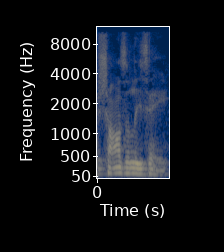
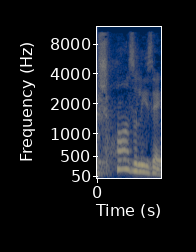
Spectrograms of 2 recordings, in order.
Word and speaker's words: Champs-Élysées: I mean, our first date was on the Champs-Élysées. Yeah, that's how you say it. Not Champs-Élysées. It's the Champs-Élysées. It just kind of rolls off your tongue.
